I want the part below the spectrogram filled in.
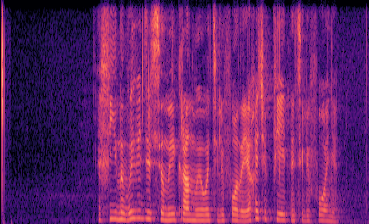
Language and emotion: Russian, positive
